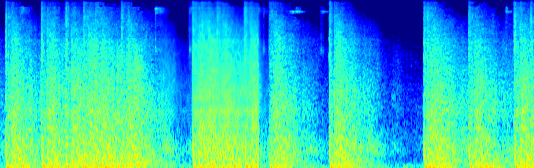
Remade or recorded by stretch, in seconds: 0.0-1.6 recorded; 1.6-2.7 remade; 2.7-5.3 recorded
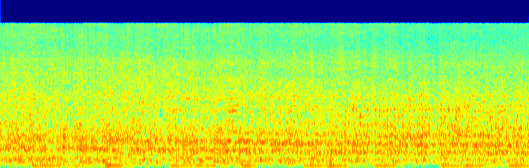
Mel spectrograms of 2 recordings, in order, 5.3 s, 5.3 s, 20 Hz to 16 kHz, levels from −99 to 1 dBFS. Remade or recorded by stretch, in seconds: 0.0-0.5 recorded; 0.5-2.5 remade; 2.5-5.3 recorded

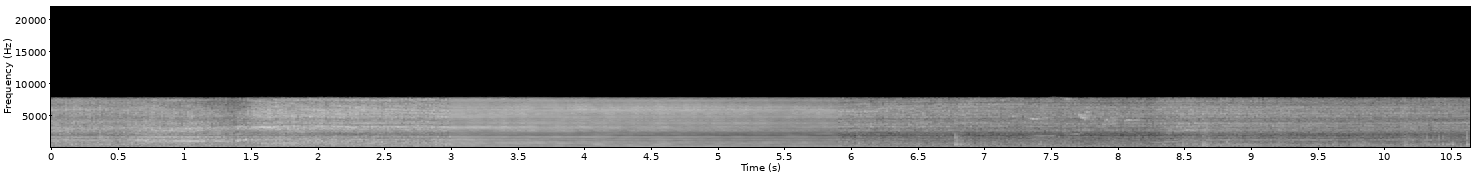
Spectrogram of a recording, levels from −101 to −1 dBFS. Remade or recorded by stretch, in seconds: 0.0-3.0 recorded; 3.0-5.9 remade; 5.9-10.6 recorded

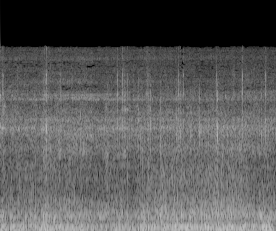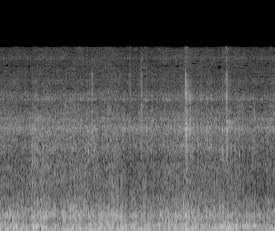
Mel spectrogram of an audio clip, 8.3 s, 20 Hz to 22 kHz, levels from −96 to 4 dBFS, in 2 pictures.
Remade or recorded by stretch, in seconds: 0.0-5.0 recorded; 5.0-6.6 remade; 6.6-8.3 recorded

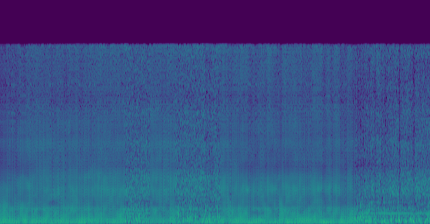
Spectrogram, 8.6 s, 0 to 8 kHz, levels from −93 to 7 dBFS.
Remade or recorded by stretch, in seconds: 0.0-2.5 remade; 2.5-3.0 recorded; 3.0-3.5 remade; 3.5-4.4 recorded; 4.4-7.1 remade; 7.1-8.6 recorded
